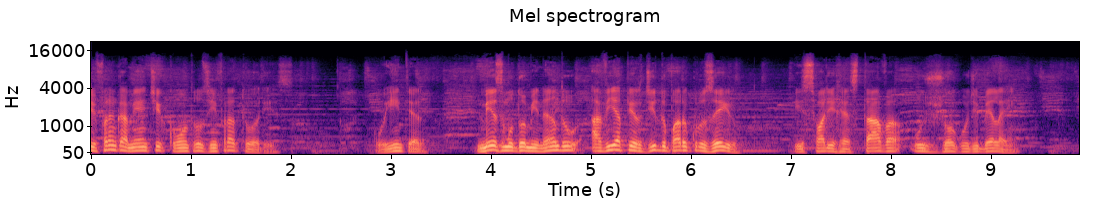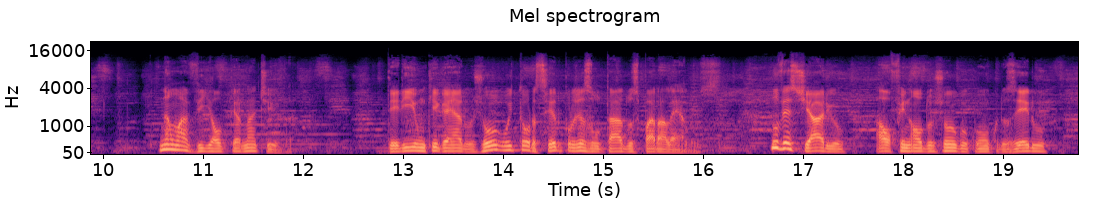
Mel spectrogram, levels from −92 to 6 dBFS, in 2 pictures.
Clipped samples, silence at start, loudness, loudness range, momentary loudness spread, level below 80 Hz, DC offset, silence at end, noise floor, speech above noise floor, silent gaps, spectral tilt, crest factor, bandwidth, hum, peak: under 0.1%; 0 s; -16 LUFS; 6 LU; 18 LU; -44 dBFS; under 0.1%; 0 s; -42 dBFS; 26 dB; none; -5.5 dB/octave; 16 dB; 14 kHz; none; 0 dBFS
